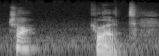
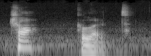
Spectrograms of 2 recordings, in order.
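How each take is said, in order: No difference in how they are said.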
